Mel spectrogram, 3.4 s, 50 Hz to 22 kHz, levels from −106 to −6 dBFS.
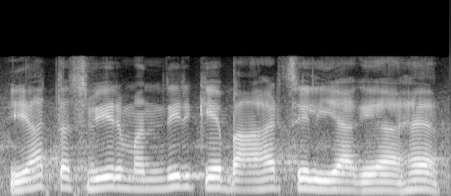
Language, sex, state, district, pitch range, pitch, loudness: Hindi, male, Arunachal Pradesh, Lower Dibang Valley, 145-170 Hz, 155 Hz, -13 LUFS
